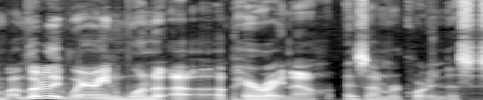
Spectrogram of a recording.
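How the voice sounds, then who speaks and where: Speaking fairly quickly with fairly even intonation, a man with an American accent uses a fairly high pitch. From US Midwest. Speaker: podcast host. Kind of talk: casual solo commentary. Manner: casual, filler-heavy.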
